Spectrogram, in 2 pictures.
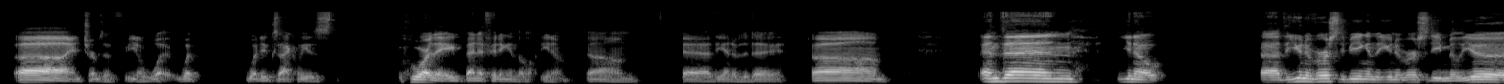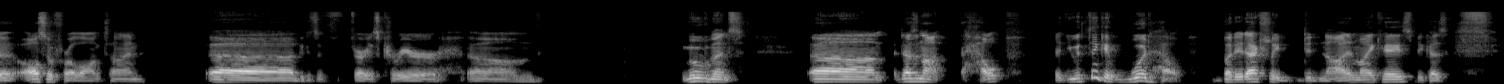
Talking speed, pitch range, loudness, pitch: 140 wpm, 85-125 Hz, -22 LUFS, 105 Hz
